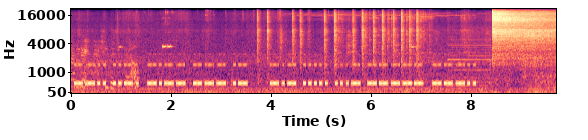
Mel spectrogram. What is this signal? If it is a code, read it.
Morse code, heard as a keyed tone, hand-sent with a paddle, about 22 wpm, 480 Hz, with the noise inside a bus. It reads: ZFYOA K5V08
